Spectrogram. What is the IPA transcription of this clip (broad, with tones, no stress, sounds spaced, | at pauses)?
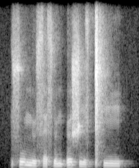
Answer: s uː˦ n ʉ˨ s ɛ˨ s ɾ ʉ˨ n ʔ ø˦ ʃ iː˨ z ǀʰ iː˦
